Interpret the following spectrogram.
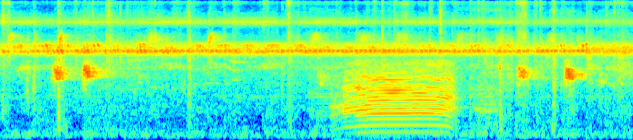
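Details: At sunset, evening cattle herding: a single drawn-out moo lasting about a second and a half, rising slightly at its start. Constant insect drone and occasional bird chirps surround it.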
